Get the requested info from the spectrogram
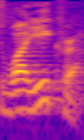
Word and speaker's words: Vayikra: And yet in the Hebrew version, it's not Leviticus, it's Vayikra. I'm speaking in tongues tonight. Vayikra.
